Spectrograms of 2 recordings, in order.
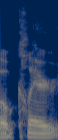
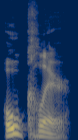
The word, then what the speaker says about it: Eau Claire: Actually, my buddy, Mike Johnson, superintendent of Eau Claire School District. Eau Claire. Yeah, spell that.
